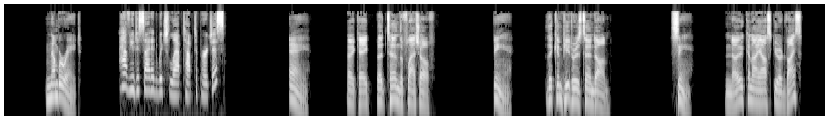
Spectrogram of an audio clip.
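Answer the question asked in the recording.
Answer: C: No, can I ask your advice?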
